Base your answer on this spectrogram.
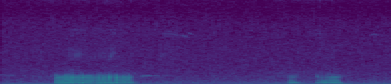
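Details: Chihuahua snoring: short buzzing, fluttery breaths, one longer and two brief, in a quiet room; snoring.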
